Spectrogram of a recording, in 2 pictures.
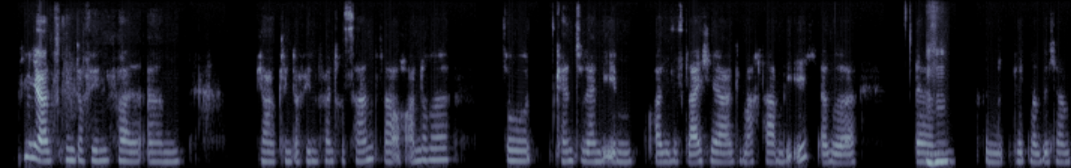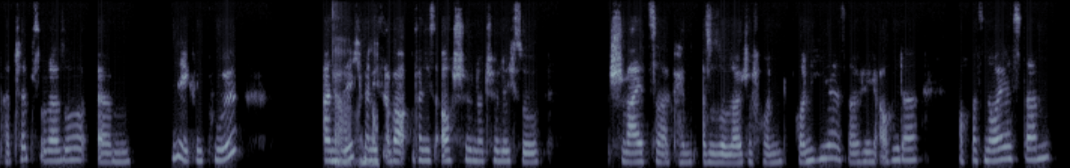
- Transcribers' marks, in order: none
- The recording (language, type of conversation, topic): German, advice, Wie kann ich entspannt neue Leute kennenlernen, ohne mir Druck zu machen?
